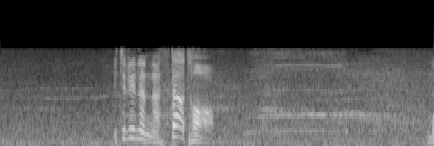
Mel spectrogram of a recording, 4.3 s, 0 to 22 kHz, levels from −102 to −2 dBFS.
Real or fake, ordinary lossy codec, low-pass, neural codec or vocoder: real; none; 5.4 kHz; none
